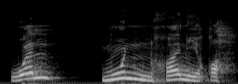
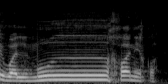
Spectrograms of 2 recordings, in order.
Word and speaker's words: والمنخنقة: الخاء, we said at the end, والمنخنقة. We don't say والمنخنقة. We don't say والمنخنقة. It's والمنخنقة والموقوذة.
